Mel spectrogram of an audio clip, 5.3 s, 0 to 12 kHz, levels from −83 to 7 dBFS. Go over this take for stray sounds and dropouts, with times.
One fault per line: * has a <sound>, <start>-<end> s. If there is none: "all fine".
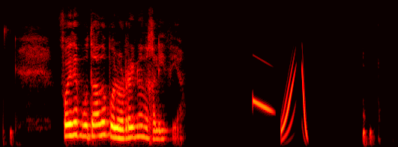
* has a chirp, 3.4-4.1 s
